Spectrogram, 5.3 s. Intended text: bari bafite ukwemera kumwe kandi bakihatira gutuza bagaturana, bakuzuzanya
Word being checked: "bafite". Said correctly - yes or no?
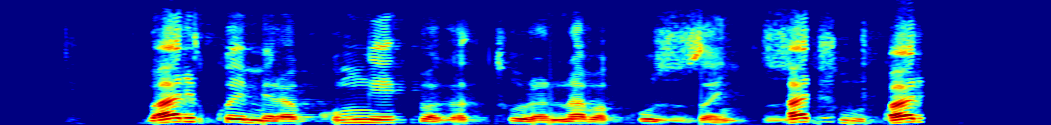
no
